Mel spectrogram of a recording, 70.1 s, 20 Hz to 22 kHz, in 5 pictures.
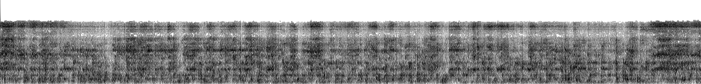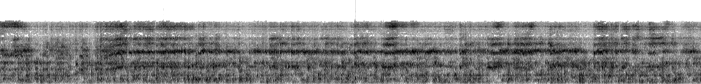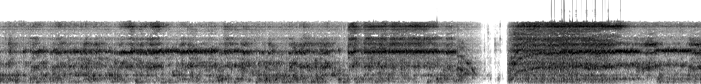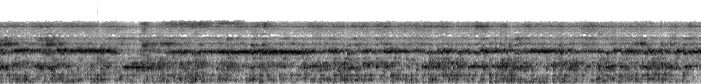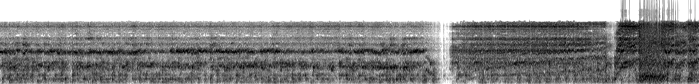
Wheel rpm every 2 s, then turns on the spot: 200, 200, 200, 200, 200, 190, 200, 200, 220, 230, 230, 230, 230, 230, 230, 230, 230, 230, 160, 150, 220, 230, 220, 230, 230, 230, 230, 230, 230, 230, 230, 230, 90, 0, 220.
none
